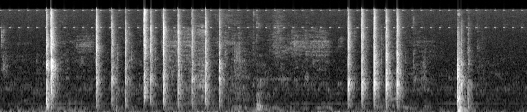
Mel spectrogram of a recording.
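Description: Sharp clicks and taps in irregular runs, at times about three a second, with a heavier thump near the end.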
